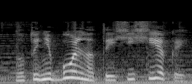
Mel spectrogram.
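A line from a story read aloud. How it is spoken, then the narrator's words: Angry interruption. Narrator (Russian): сердито оборвал ее брат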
